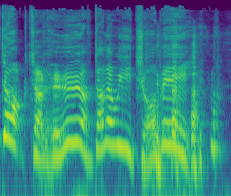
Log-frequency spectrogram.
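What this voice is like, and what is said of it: Combative Scottish Billy Connolly accent. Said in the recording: “a weird guy just doing a combative Scottish Billy Connolly accent.”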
